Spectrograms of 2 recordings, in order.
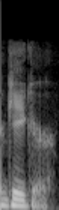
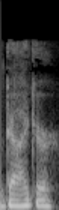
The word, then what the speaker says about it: Giger: Giger. Or Geiger, or Giger, I always forget how that's pronounced.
